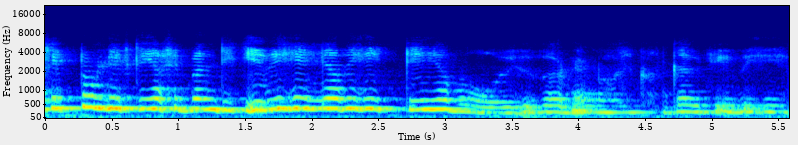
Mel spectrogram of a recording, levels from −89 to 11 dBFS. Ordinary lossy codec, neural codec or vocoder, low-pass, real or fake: none; autoencoder, 48 kHz, 128 numbers a frame, DAC-VAE, trained on Japanese speech; 14.4 kHz; fake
